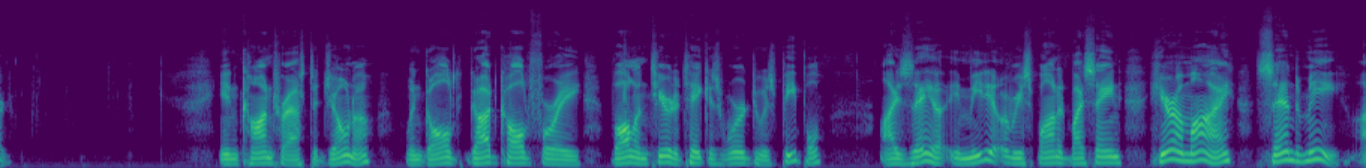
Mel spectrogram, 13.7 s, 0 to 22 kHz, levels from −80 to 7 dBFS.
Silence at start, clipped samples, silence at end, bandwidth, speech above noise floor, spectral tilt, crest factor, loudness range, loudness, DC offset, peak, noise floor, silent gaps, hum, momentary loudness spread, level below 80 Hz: 0 s; under 0.1%; 0 s; 14 kHz; 44 dB; -5.5 dB/octave; 20 dB; 4 LU; -21 LUFS; under 0.1%; -4 dBFS; -66 dBFS; none; none; 9 LU; -62 dBFS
